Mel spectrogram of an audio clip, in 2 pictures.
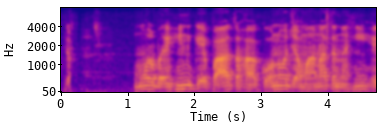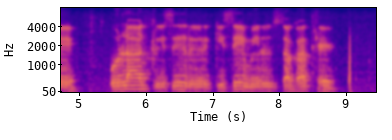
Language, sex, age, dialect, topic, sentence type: Chhattisgarhi, male, 46-50, Northern/Bhandar, agriculture, statement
